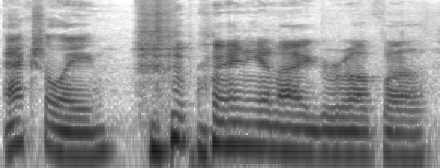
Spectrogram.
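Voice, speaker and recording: A man's voice: mid-range voice, unhurried. A young man co-hosting a podcast, chatting in an easygoing way with frequent short agreements and laughs. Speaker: podcast co-host. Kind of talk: casual chat.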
